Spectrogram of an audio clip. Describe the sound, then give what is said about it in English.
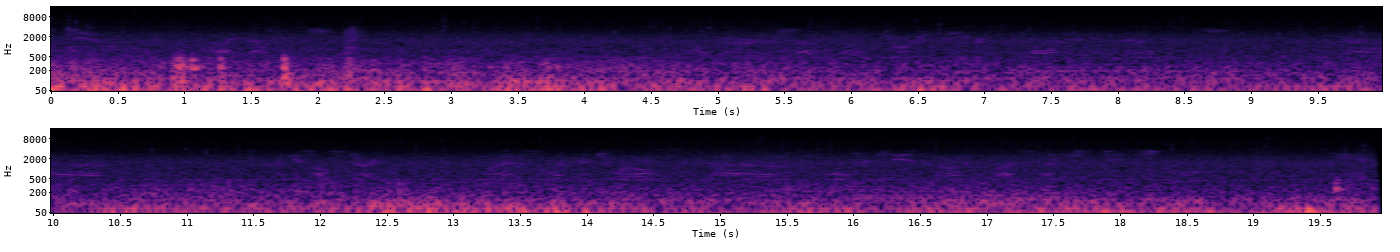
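A thunderstorm with rain: a deep, rolling rumble runs continuously beneath a steady hiss of rain and wind, swelling slightly partway through. “Now that's some good thunder right there.”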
